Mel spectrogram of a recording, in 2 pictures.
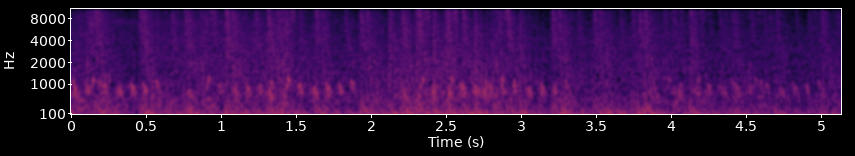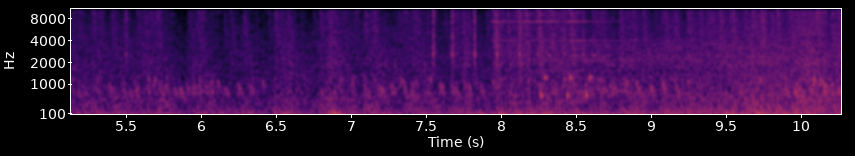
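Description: Rapid gunfire crackles without a break.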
